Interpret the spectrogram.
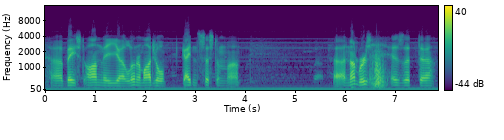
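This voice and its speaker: A man giving halting, measured, unscripted mission commentary on an archival broadcast. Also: fairly low pitch, vocal fry. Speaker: mission public affairs commentator. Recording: dull archival broadcast with hum.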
